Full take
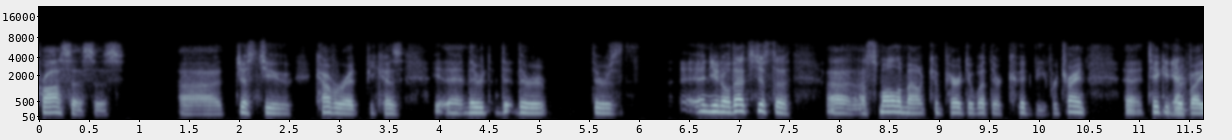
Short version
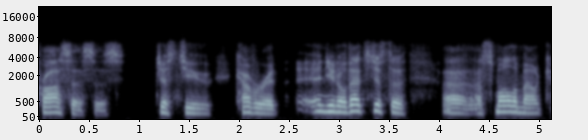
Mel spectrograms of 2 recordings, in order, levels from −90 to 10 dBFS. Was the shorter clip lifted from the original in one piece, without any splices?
no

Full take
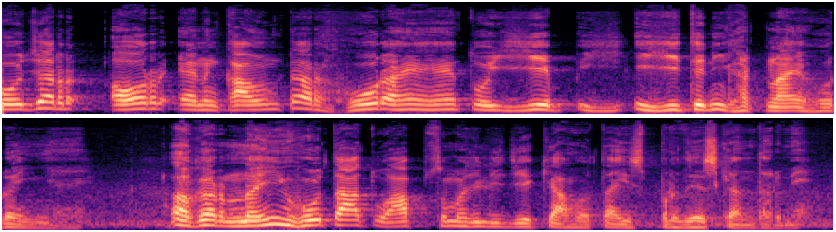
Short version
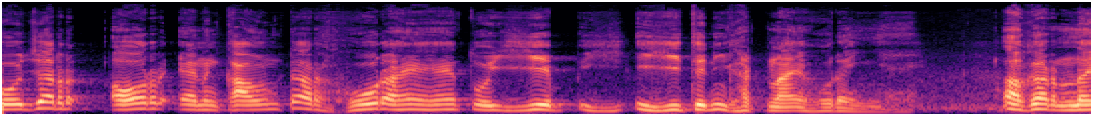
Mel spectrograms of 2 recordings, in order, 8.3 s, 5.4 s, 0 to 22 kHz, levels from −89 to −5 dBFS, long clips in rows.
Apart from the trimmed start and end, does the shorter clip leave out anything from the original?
no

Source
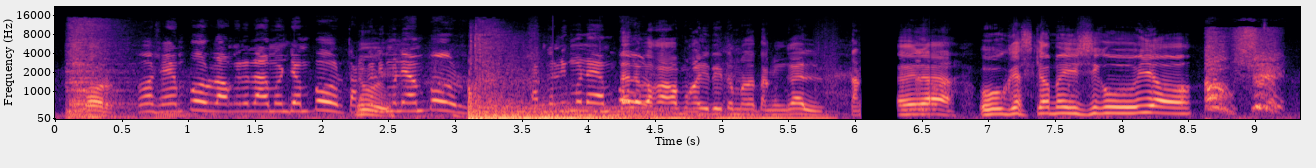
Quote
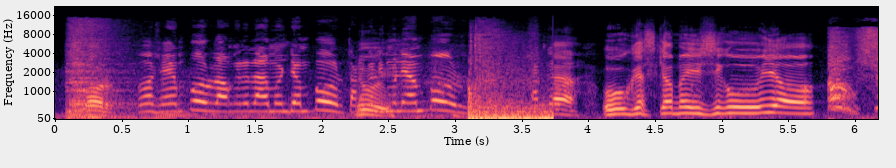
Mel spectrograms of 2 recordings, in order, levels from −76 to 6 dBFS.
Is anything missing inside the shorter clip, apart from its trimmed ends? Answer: yes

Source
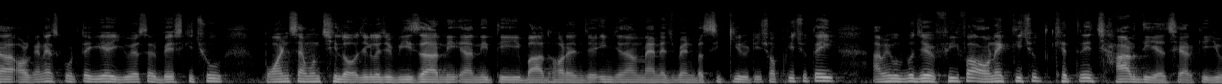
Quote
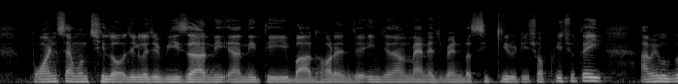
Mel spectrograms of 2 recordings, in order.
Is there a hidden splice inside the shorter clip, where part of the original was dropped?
no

